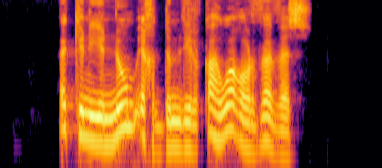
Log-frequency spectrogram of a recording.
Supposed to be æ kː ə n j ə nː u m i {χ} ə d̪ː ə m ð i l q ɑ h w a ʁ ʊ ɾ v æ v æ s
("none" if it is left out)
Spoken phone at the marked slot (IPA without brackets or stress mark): χ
